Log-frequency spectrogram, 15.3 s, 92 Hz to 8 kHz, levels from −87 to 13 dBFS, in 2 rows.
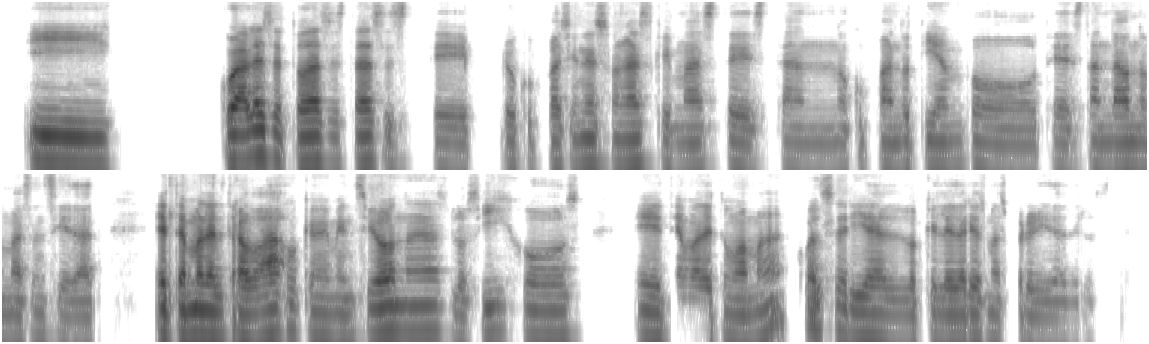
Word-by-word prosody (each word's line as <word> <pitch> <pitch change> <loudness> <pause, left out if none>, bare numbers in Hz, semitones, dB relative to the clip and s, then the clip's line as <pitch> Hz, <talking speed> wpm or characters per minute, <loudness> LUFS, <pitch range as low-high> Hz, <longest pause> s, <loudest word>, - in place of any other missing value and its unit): ¿Y, 115 -3 +3 0.7
cuáles 125 +3 +9
de 125 - 0
todas 115 +1 +5
estas, 115 +1 0
este, 100 -1 -9
preocupaciones, 110 0 -6
son 110 -1 -8
las 105 0 0
que 100 - -10
más 95 0 -5
te 100 -2 -5
están 95 0 -12
ocupando 95 0 -9
tiempo, 100 0 -7
o 95 -1 -8
te 95 - -10
están 95 +1 -8
dando 95 0 -2
más 95 -1 -7
ansiedad? 95 -3 -8 0.3
El - - +6
tema 110 0 +7
del 105 -1 +7
trabajo, 110 +5 +5
que 105 - -7
me 105 -1 -3
mencionas, 120 +5 +1
los 95 -1 -12
hijos, 110 -2 -7 0.3
el 105 -3 -2
tema 105 -1 -3
de 100 - +2
tu 100 - -12
mamá, 100 +4 -2
¿cuál - - -3
sería 105 -4 -1
lo 95 0 -8
que 100 - -9
le 95 - -1
darías 95 0 -1
más 95 -2 -11
prioridad 95 -1 -9
de 90 - -22
los - - -31
3? - - -41
100 Hz, 180 wpm, -25 LUFS, 95-110 Hz, 0.7 s, cuáles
